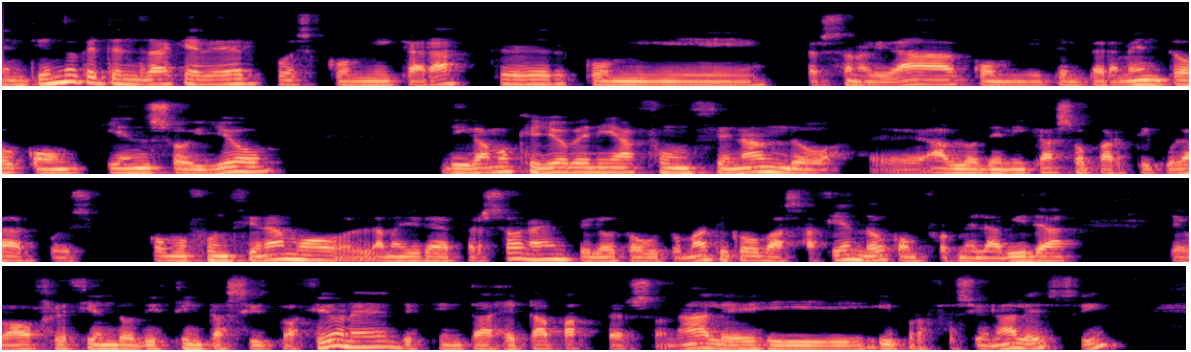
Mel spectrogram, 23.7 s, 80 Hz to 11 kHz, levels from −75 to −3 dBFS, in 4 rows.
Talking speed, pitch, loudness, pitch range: 145 wpm, 120 Hz, -17 LUFS, 110-135 Hz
